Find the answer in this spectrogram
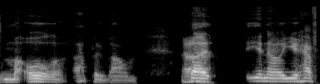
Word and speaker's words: Maor Appelbaum: It's going to be very difficult cuz the real pronunciation is ma apple bomb.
